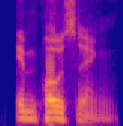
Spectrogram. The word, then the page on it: imposing: American English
